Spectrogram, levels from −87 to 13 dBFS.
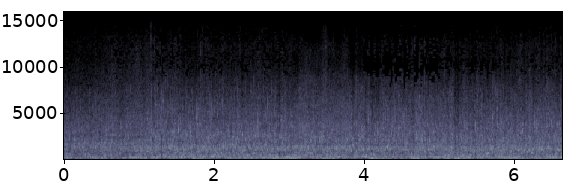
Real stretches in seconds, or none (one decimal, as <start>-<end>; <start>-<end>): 0.0-3.1; 4.0-6.7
